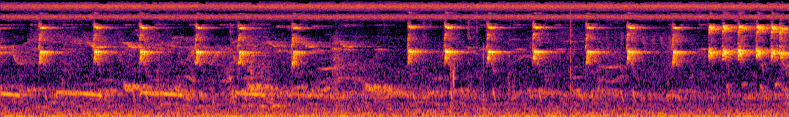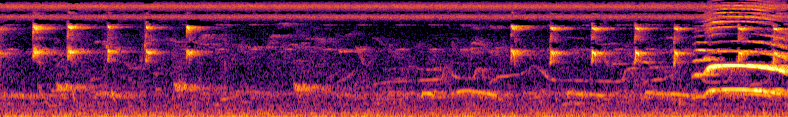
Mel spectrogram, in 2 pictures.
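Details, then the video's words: Squirrel calling: sharp, clicky chuck notes repeated about two or three times a second in bursts with short pauses, over a steady high insect-like hiss and faint lower bird whistles, ending in a loud rustling burst. "squirrel sound"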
